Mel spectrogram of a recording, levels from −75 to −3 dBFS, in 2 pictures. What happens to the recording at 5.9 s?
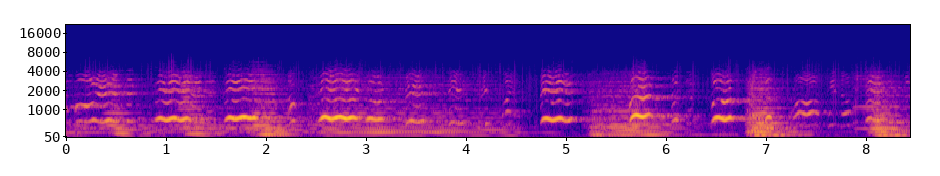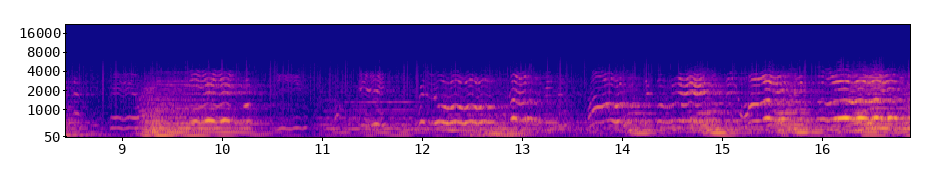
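Nothing goes wrong at 5.9 s; the audio carries on intact through that moment, with no dropout, click, distortion or other fault to be heard.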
